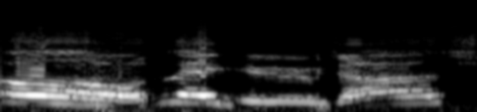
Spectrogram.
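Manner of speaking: put-on eerie, spooky voice. Answering someone's question in a group, in a spooky voice. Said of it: "Why do you sound like fucking Brother Jeb now?".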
